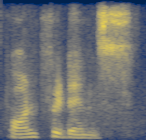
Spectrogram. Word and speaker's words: confidence: Confidence is a noun. So it has to take it on the first syllable.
